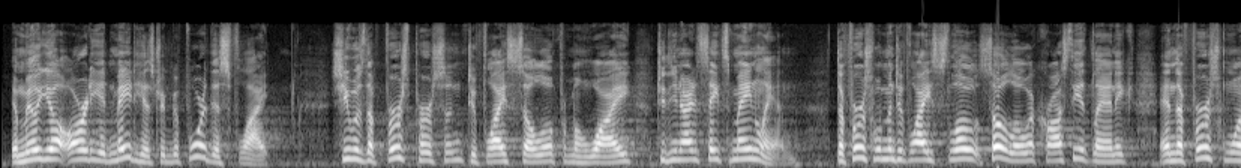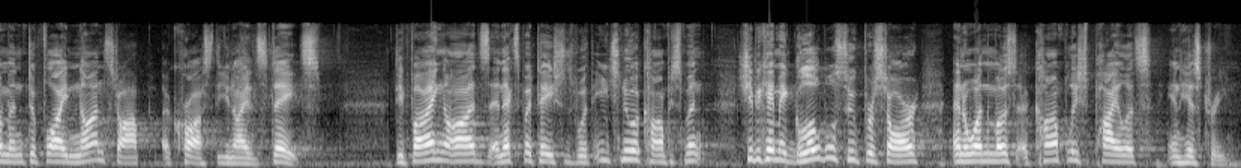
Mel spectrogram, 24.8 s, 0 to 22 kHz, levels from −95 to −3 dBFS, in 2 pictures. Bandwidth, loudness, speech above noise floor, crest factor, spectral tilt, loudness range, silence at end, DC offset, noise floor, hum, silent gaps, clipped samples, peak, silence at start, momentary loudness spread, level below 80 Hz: 12.5 kHz; -16 LUFS; 32 dB; 16 dB; -4 dB/octave; 3 LU; 0.05 s; under 0.1%; -49 dBFS; none; none; under 0.1%; 0 dBFS; 0.1 s; 11 LU; -60 dBFS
